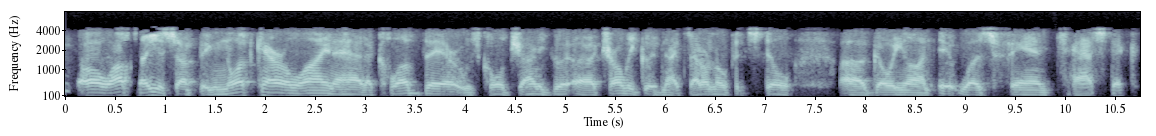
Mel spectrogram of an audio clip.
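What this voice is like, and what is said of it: Strong New York accent. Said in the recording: “I can't even imagine with your accent, really. ... He's from New York.”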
